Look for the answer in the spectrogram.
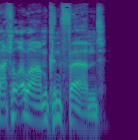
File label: Pirate message execute order; PVE; World Of Warships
